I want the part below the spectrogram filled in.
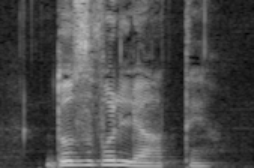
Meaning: to allow, to permit, to let
- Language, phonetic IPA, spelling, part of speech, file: Ukrainian, [dɔzwɔˈlʲate], дозволяти, verb, Uk-дозволяти.ogg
